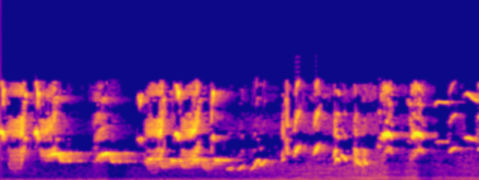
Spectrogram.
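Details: Oriental magpie-robin singing hard, with long level whistles followed by chattering, buzzy phrases and fast descending notes, bright and high-pitched, with light low noise behind.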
